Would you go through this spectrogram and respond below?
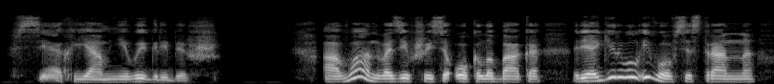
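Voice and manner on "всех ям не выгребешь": hollow, dull, low and muffled delivery. Donald, after only a cough, answers a companion's remark, said dully, muffled. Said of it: "глухо сказал".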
